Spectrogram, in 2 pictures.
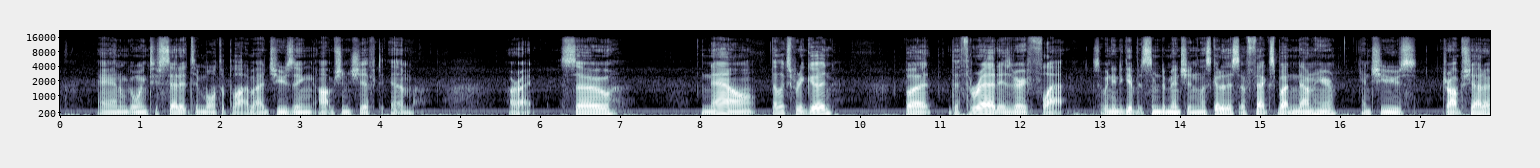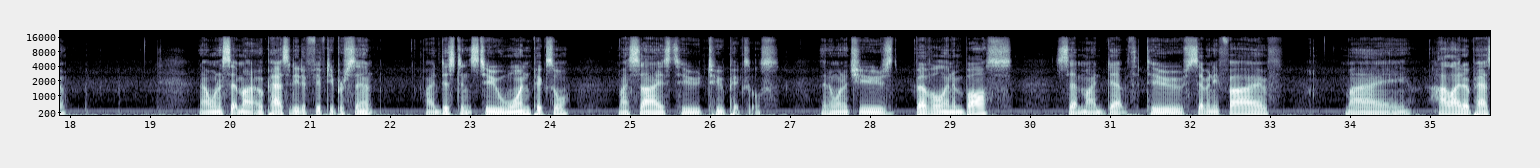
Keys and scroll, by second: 3.9 m, 7.1 alt+shift+m, 9.1 =, 10.8 super+=, 20.6-21.4 typing, 23.2 1, 25.8 2, 28.1 typing, 31.5-32.3 typing.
